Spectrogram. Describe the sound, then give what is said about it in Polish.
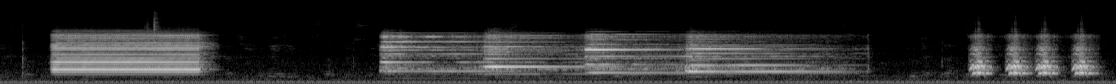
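Several different alarm clock tones, from a device offering 10 different alarms, play in turn: a steady harmonic buzz, then ringing chime-like tones, and finally four quick rhythmic beeps, all loud with no talking. “I teraz on tu ma 10 różnych alarmów.”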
